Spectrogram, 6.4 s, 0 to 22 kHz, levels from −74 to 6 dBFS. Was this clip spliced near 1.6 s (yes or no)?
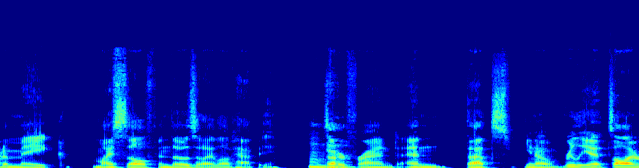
no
